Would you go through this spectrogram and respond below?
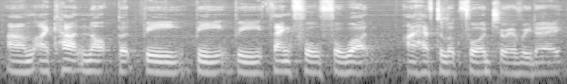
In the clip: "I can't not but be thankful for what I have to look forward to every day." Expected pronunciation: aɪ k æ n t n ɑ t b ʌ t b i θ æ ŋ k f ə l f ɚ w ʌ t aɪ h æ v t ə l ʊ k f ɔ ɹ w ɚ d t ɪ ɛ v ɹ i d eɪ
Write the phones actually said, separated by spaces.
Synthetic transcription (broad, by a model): aɪ k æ n t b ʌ t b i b b i θ æ ŋ k f ə l f ɚ w ʌ t aɪ h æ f t ə l ʊ k f ɔ ɹ w ɚ d t ɪ ɛ v ɹ i d eɪ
